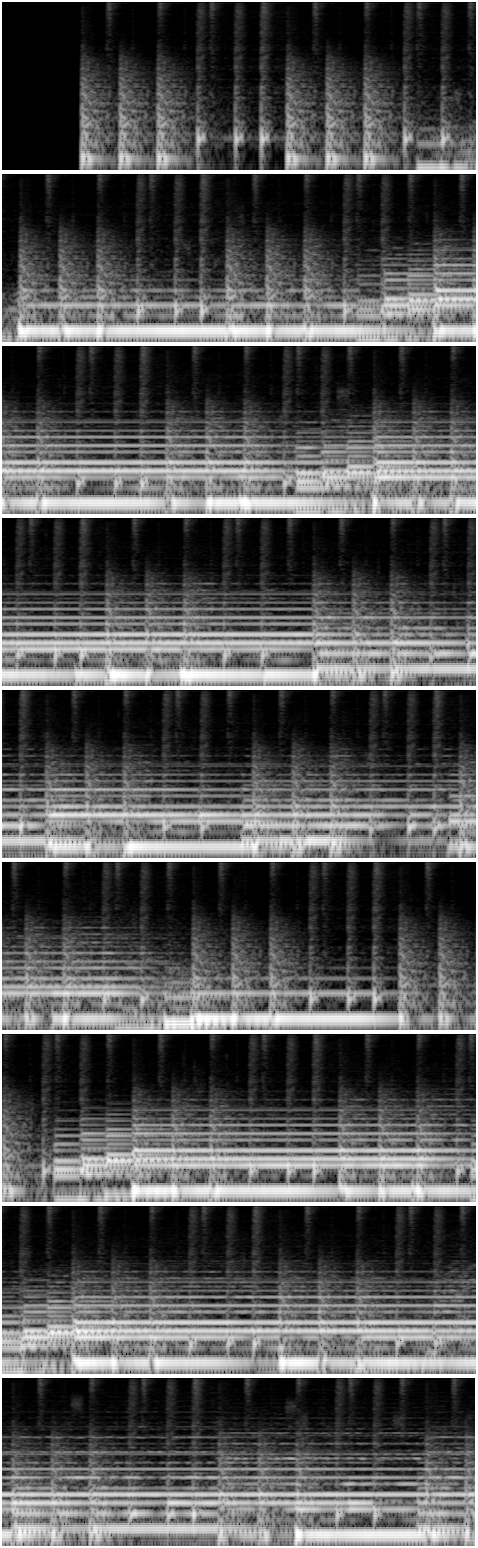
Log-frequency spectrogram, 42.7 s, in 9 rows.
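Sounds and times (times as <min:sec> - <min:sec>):
instrumental music: 0:00.8 - 0:42.6.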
